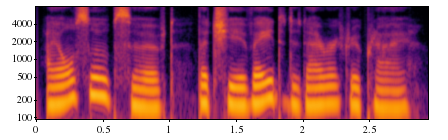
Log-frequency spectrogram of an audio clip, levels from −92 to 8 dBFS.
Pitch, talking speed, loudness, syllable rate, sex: 175 Hz, 185 wpm, -15 LUFS, 6.3 syllables/s, female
